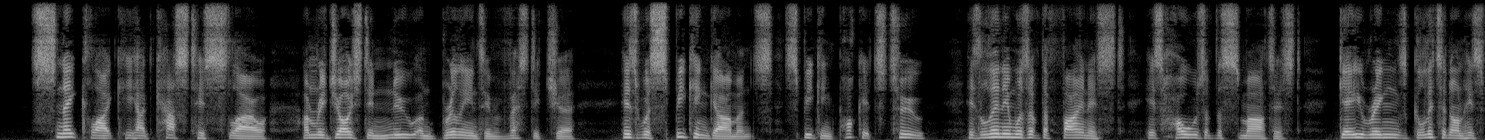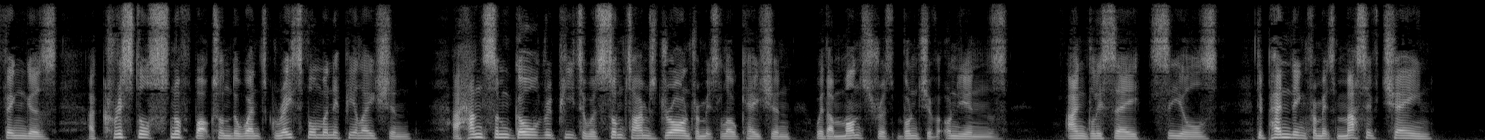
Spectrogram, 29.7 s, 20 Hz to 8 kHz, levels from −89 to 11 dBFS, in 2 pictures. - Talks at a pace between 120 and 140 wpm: Yes, slow, 135 wpm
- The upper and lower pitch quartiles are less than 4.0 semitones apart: No, average, 4.4 semitones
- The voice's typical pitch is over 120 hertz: Yes, medium, 140 Hz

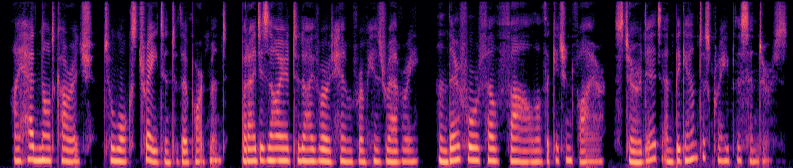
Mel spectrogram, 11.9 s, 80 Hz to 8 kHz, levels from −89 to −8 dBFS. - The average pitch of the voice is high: Yes, high, 205 Hz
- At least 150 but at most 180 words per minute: Yes, average, 175 wpm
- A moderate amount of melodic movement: No, narrow, 1.7 semitones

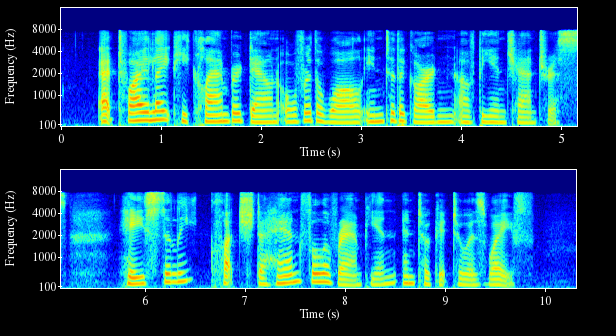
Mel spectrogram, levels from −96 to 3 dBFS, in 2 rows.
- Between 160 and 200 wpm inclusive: No, average, 150 wpm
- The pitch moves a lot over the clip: No, average, 4.6 semitones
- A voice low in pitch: No, high, 195 Hz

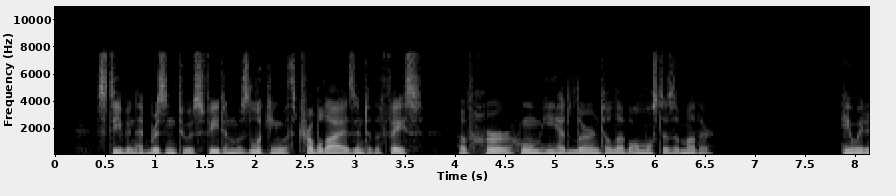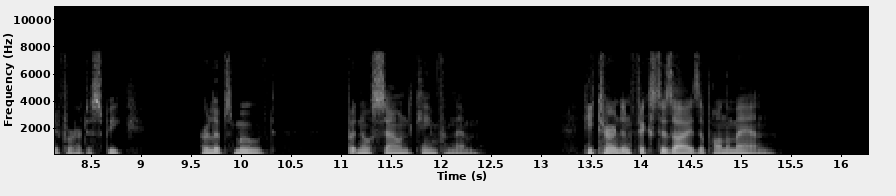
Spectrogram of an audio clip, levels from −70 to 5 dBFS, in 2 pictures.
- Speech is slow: No, average, 190 wpm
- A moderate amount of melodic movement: Yes, average, 3.2 semitones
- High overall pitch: No, low, 100 Hz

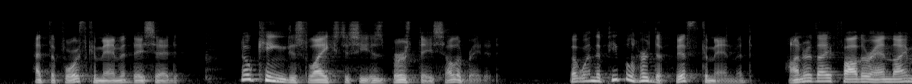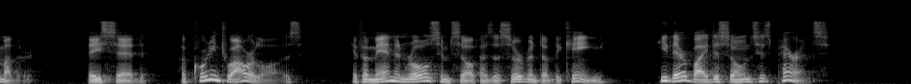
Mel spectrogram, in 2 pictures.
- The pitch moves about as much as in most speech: No, wide, 8.3 semitones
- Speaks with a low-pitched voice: Yes, low, 110 Hz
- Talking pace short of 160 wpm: No, average, 165 wpm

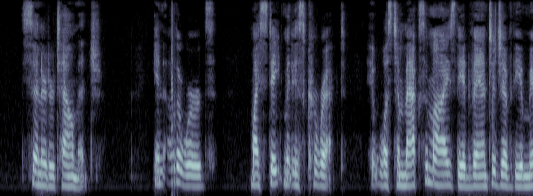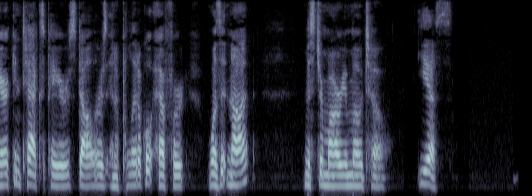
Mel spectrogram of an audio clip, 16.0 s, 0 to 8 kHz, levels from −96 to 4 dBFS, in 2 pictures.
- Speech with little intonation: Yes, narrow, 2.2 semitones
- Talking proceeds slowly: Yes, slow, 115 wpm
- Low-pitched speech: No, medium, 170 Hz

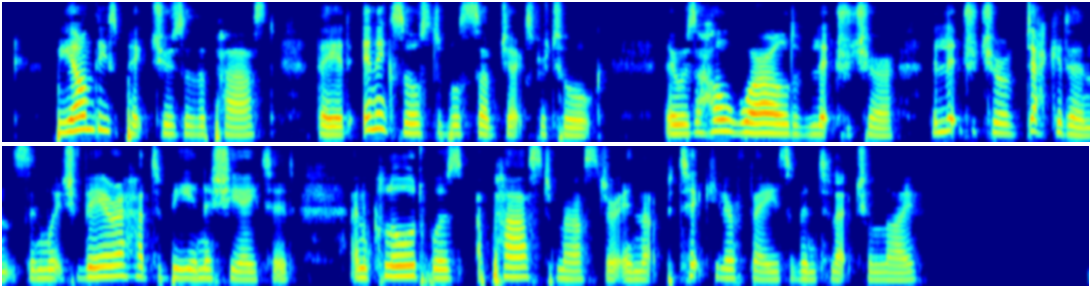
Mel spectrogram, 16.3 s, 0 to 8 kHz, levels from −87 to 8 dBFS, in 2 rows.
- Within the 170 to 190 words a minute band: No, average, 160 wpm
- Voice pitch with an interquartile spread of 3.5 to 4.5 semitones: Yes, average, 3.8 semitones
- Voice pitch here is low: No, high, 190 Hz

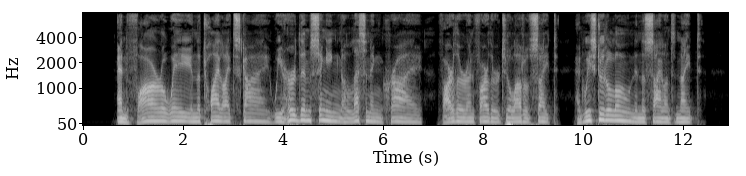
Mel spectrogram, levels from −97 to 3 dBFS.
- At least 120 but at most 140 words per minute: Yes, slow, 135 wpm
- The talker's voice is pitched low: Yes, low, 105 Hz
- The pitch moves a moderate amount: Yes, average, 3.1 semitones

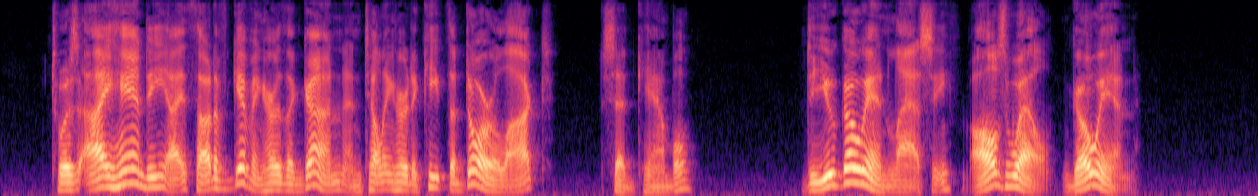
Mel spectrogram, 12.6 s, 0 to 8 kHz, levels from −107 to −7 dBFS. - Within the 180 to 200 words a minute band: No, average, 140 wpm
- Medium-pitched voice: No, low, 115 Hz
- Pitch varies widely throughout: Yes, wide, 8.9 semitones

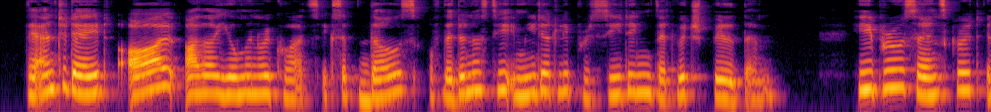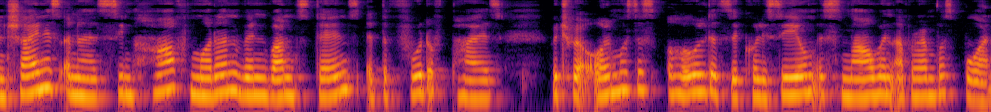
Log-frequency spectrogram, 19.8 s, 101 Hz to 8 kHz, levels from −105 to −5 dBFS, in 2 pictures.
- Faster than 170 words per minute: No, average, 150 wpm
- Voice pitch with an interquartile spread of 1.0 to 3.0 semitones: Yes, narrow, 2.6 semitones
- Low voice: No, high, 200 Hz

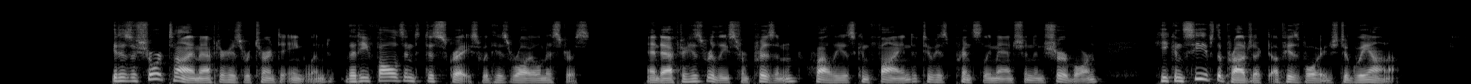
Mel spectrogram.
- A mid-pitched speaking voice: No, low, 105 Hz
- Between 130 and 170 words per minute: No, average, 180 wpm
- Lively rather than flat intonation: Yes, wide, 6.9 semitones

